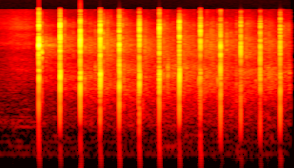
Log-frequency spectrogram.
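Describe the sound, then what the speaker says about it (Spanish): Church congregation at a Lutheran service clapping together in slow unison, about a dozen sharp, evenly spaced claps in a steady beat, close and clear over a quiet room. "Aplauda."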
